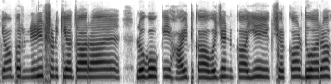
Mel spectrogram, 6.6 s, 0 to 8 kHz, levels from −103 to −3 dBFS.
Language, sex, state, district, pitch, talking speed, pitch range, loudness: Hindi, male, Rajasthan, Bikaner, 265 Hz, 165 wpm, 255-280 Hz, -15 LUFS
